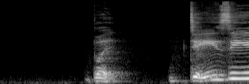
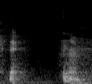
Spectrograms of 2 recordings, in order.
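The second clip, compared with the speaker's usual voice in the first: normal talking voice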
